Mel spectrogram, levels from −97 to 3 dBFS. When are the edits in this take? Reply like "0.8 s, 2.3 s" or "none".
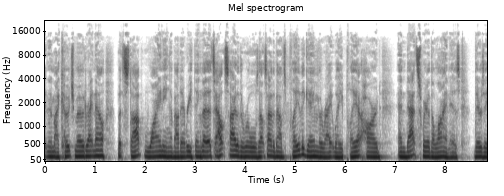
3.1 s, 7.1 s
